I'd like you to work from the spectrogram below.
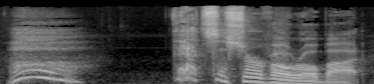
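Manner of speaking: suddenly recognizing something, spelled out slowly; surprised recognition. Retold or imitated. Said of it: "sitting up and going".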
